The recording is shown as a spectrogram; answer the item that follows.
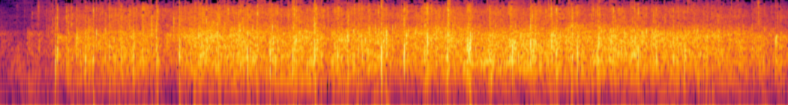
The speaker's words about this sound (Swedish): Den betyder välkommen, den applåden. Varsågod och sitt ner.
